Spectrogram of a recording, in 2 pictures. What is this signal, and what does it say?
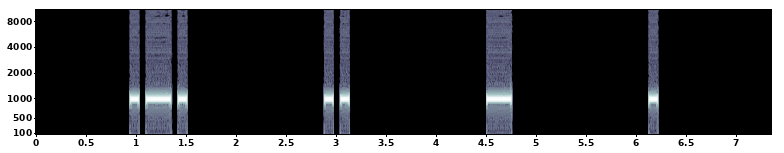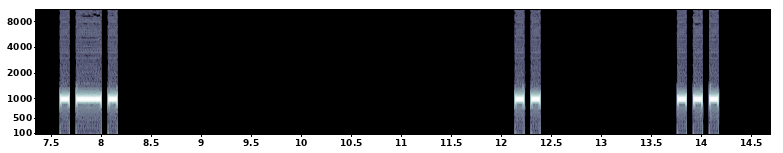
Morse code, heard as a keyed tone, about 15 wpm, spaced as for 5 wpm, 1000 Hz. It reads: RITER IS
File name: qotdfiles / 5wpm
